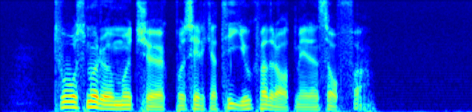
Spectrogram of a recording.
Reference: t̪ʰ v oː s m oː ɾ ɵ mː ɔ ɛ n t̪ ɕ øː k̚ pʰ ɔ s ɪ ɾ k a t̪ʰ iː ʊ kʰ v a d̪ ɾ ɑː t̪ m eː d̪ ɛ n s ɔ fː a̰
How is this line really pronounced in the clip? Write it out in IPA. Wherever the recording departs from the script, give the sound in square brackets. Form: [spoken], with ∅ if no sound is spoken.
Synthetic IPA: t̪ʰ v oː s m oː ɾ ɵ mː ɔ ɛ [∅] t̪ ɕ øː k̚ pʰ ɔ s ɪ ɾ k a t̪ʰ iː ʊ kʰ v a d̪ ɾ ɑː t̪ m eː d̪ ɛ n s ɔ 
